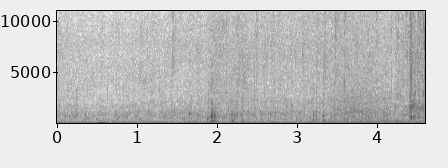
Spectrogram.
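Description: Clear, cold river water flows over visible stones in Yogyakarta, giving a steady soft wash with light trickles and small splashes, fairly quiet and close, with no voices.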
